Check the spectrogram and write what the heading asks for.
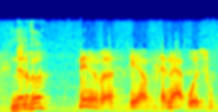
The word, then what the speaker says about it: Nineveh: at just give me an example well um was nevia I'm not sure if I'm saying it right it was a city that U Nineveh Nineveh yeah and that was wiped out it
